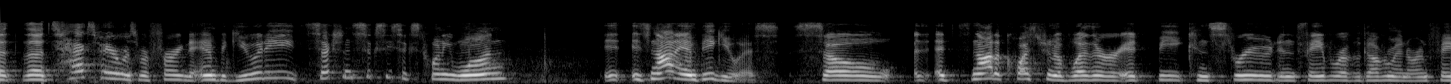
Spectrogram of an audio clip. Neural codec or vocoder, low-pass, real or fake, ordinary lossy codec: none; 7.2 kHz; real; Opus, 16 kbps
